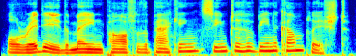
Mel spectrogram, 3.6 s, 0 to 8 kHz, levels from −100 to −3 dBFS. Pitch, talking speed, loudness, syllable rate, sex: 145 Hz, 200 wpm, -17 LUFS, 5.6 syllables/s, male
